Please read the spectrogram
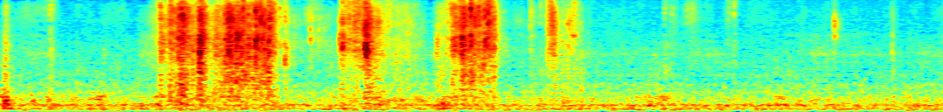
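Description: Trading cards and card packs being handled and stacked on a table: a few short rustles and scrapes between about one and four seconds in, then only faint handling.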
